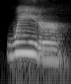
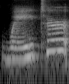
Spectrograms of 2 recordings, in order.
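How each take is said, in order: First: Said in an American accent with a soft t. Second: Said in a British accent with a clear t. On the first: "Americans will say waiter" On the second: "in British English, this is usually pronounced waiter, like true T"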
